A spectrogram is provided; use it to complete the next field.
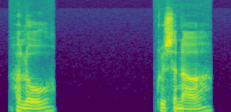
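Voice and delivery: dejected, listless voice. Answering a phone call, a character speaks in a dejected, listless voice. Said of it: "ทำเสียงห่อเหี่ยวแบบนั้น".

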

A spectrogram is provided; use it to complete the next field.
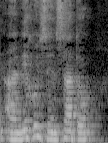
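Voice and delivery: plain

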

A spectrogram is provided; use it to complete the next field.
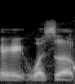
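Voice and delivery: dropping into a deep grown-up voice. Imagining a grown-up version of the cartoon character Tails saying hi, deep grown-up Tails voice. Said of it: "But a deep voice".

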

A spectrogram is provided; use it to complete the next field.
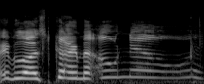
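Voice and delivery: high, wailing fake boo-hoo sobs.

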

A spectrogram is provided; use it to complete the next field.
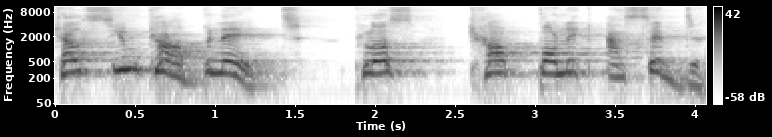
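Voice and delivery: high-pitched, attempted, put-on Welsh accent. Leading a group through a chemistry example, try the next line in a Welsh accent. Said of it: "Try and do a Welsh accent".

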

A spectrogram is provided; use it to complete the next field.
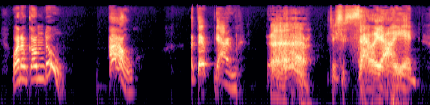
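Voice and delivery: put-on loud, swooping, sing-song cartoon girl voice. Doing a cartoon impression for a listener to guess, Moody Margaret cartoon impression. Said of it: "I'm going to do a cartoon impression".

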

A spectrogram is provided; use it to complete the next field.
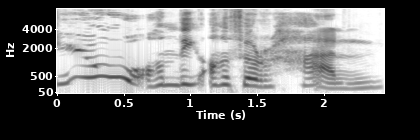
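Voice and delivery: very high, slow, drawn-out, swooping hag voice. Game master voices a hag turning to a player, hag voice. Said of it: "It's this nasty, nasty looking creature with a hunched posture and swollen, but also kind of bony looking appendages and numerous boils and warts covering her body".

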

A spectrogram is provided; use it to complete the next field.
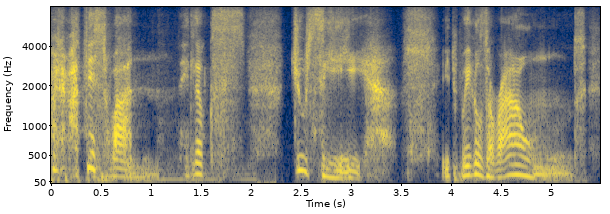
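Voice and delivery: shrill, rasping, screechy, scratchy tiny voice. Describing the voices Thrum hears, the speaker voices one of them: screechy, scratchy little voice. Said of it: "Kind of these screechy, scratchy little voices".

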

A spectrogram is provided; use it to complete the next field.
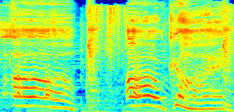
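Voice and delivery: groaning in pain. Playing a game and reacting to a painful mishap, pained moaning.

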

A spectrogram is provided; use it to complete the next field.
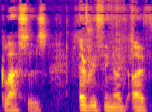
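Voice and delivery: ordinary delivery, nothing marked

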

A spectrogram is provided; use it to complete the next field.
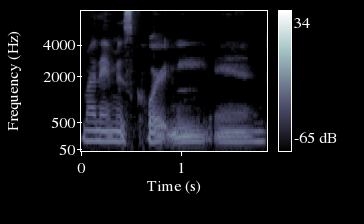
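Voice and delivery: speaking too quietly. Nervous woman introducing herself to the man greeting her, speaking too quietly. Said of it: "Can you just speak up a little bit?".

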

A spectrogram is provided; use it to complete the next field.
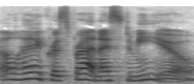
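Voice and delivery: offhand, unimpressed, breezy New York woman's voice. Retelling a video clip, imitating Renee as nonchalant New York lady. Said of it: "this New York lady".

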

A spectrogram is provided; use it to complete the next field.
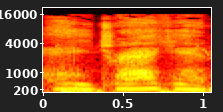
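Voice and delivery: whispering very softly. A princess speaks to a dragon who is fast asleep, whispering very softly. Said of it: "Elizabeth whispered very softly".

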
